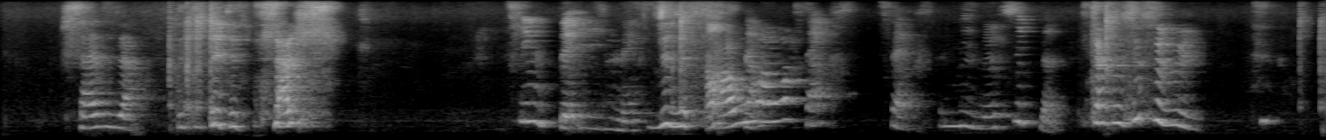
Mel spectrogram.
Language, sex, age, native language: Icelandic, other, 18-19, Icelandic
